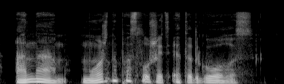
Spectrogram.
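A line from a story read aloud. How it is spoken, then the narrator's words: Soft question. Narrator (Russian): мягко спросил Майкл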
